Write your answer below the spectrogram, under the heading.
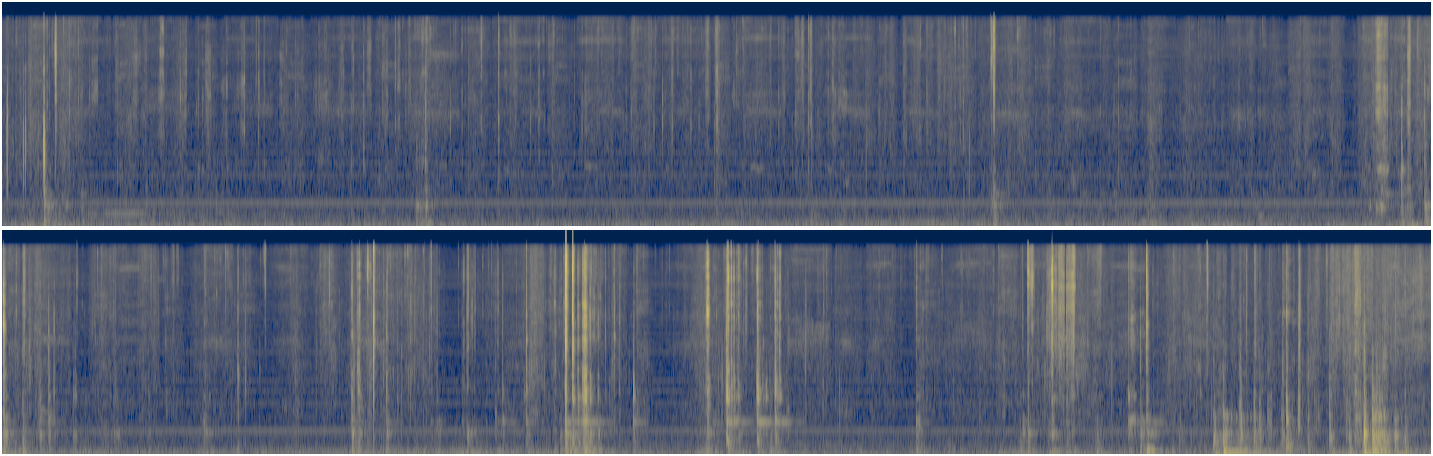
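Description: Scattered clicks and knocks from glued plywood pattern pieces being set together on a steel workbench and clamped with plastic spring clamps and bar clamps, the loudest about two thirds of the way through. The first half is quiet apart from a faint steady hum.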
